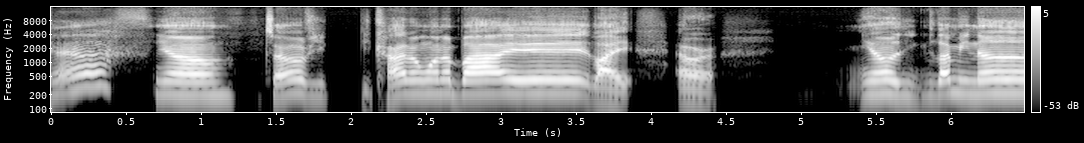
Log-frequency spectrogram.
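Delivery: put-on very high, slow, unsure, stumbling stammer. Describing salespeople who falter when asking for the money, imitating unsure stuttering. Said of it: "they start stuttering and they're just like very unsure".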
